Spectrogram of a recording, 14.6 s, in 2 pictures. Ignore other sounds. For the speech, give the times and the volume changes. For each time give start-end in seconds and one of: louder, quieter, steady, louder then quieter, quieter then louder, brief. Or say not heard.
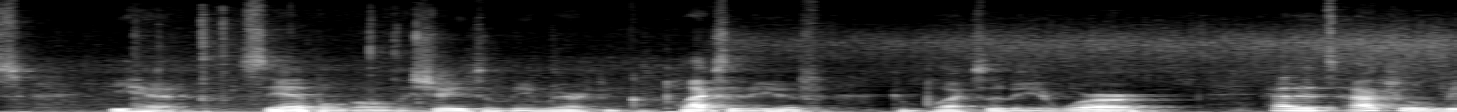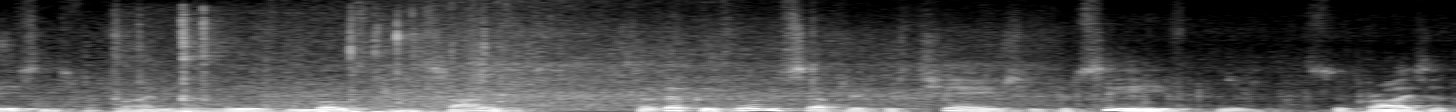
0.0-14.5 steady.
